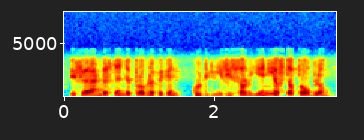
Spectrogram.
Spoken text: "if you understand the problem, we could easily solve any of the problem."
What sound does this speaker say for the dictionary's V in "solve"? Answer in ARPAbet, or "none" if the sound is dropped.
V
